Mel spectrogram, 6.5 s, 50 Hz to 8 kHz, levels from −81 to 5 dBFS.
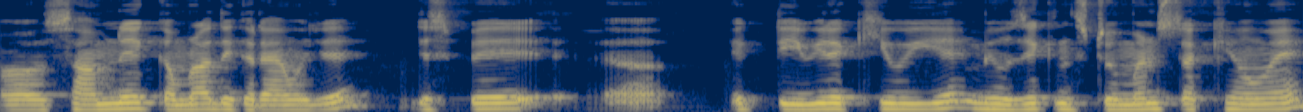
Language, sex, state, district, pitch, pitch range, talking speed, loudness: Hindi, male, Chhattisgarh, Raigarh, 145 Hz, 140-155 Hz, 185 wpm, -17 LUFS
